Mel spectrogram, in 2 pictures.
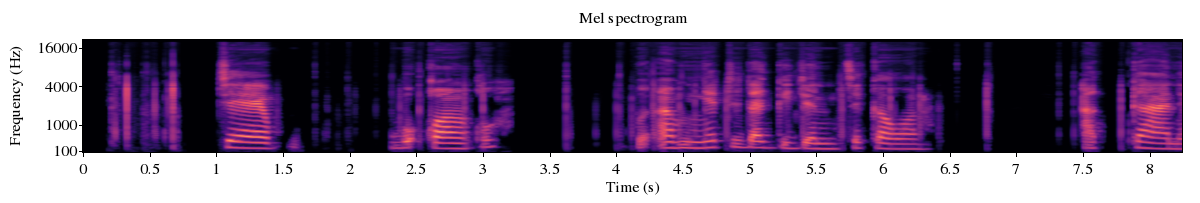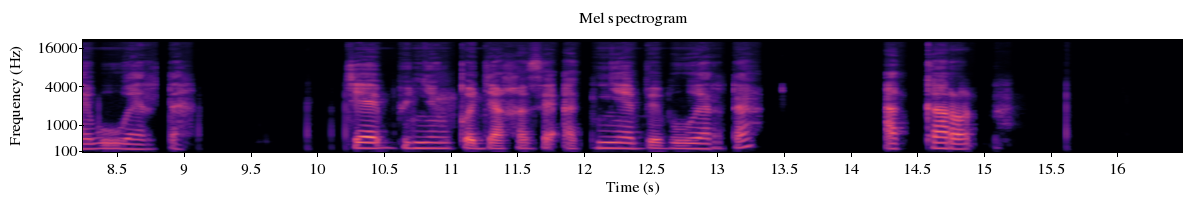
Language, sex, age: Wolof, female, 18-24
